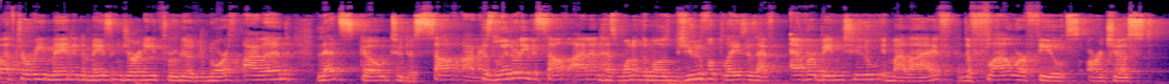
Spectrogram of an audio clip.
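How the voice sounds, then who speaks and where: A man's voice: on the high side, a bit bright. A young man with a Dutch accent, a native Dutch speaker, giving casual travel tips in an enthusiastic, gushing way, full of fillers and restarts. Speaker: travel vlogger. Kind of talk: casual travel-guide talk. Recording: roomy sound, mic at a distance.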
